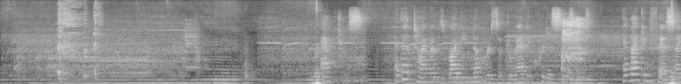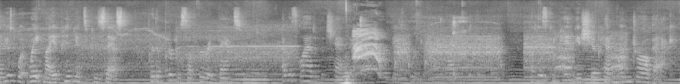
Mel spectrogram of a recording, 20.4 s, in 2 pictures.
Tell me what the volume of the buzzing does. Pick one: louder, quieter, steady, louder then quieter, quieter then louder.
louder then quieter.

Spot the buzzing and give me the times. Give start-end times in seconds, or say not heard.
0.0-20.3.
